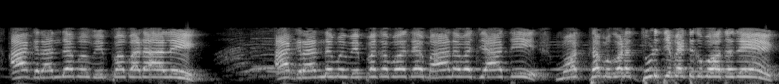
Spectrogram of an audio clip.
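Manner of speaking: urgent warning cried from the pulpit; stretched, climbing sermon cry; full-force preaching. Acted. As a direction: build to a high, loud shout.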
